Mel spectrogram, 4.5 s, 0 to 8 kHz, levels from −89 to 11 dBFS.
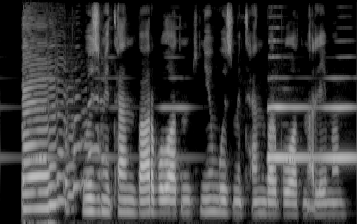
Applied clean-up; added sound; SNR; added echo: classical method log-MMSE.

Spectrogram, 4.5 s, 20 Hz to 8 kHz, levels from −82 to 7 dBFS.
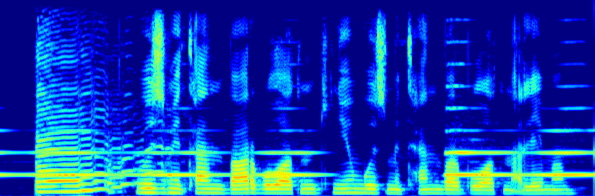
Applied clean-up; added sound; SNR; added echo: none; Wind instrument, woodwind instrument + Wind instrument, woodwind instrument; 0 dB; none.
